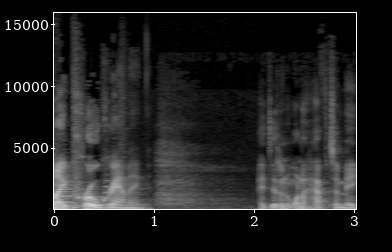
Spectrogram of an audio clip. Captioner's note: sigh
